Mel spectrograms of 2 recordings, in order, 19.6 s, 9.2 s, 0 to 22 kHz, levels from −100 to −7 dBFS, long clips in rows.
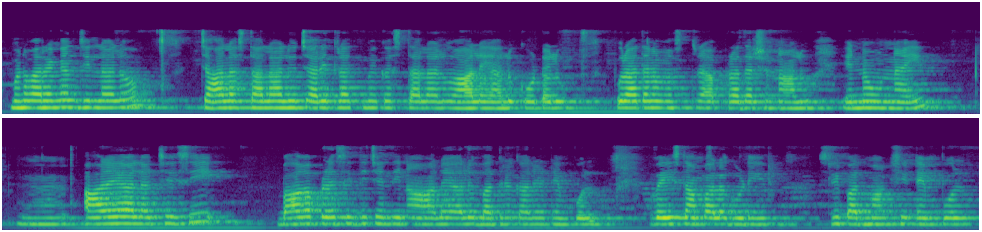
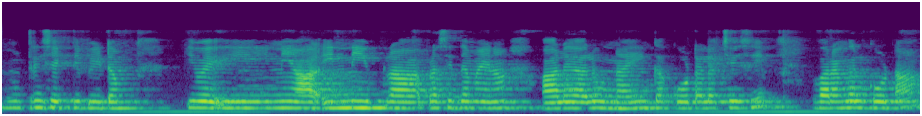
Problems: constant background noise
